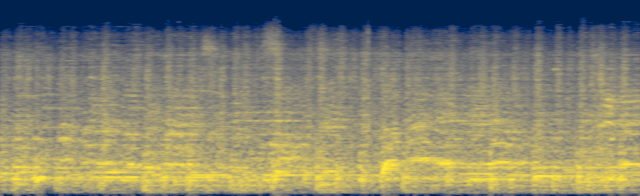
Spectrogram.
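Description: Live samba parade music: a sung samba melody carried over a dense, steady samba drum beat, with crowd voices mixed in.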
